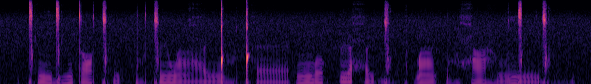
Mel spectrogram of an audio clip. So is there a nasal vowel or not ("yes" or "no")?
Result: yes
